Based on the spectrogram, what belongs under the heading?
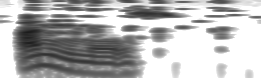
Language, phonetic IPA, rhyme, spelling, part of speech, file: German, [aniˈmeːs], -eːs, Animes, noun, De-Animes.ogg
- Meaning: plural of Anime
